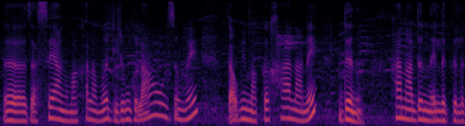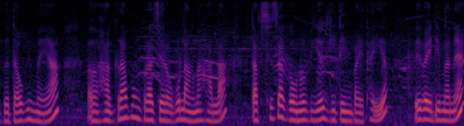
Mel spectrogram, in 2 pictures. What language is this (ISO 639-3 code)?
brx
